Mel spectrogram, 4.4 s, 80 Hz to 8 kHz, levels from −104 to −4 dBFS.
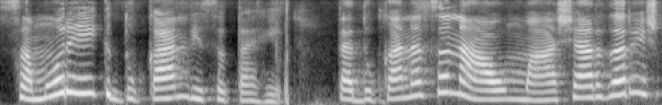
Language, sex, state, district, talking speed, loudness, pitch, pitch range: Marathi, female, Maharashtra, Gondia, 135 wpm, -17 LUFS, 270 Hz, 250-370 Hz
